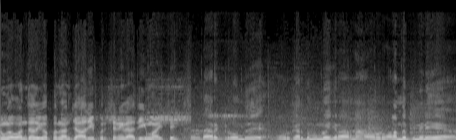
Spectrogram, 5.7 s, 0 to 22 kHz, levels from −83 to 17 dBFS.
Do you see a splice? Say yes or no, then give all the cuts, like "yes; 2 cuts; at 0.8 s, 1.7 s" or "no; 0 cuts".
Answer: yes; 1 cut; at 2.4 s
